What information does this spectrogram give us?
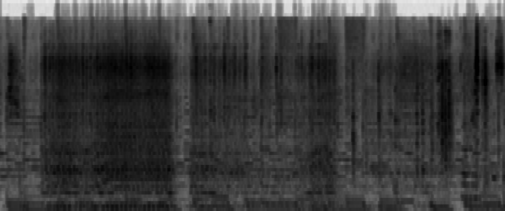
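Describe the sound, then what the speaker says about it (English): A sewing machine stitches one side of a fabric pocket together, finishing with a back stitch. It runs as a loud, steady mechanical whir close by, with a brief pause near the middle, then keeps running. "we're only sewing the one side together"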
